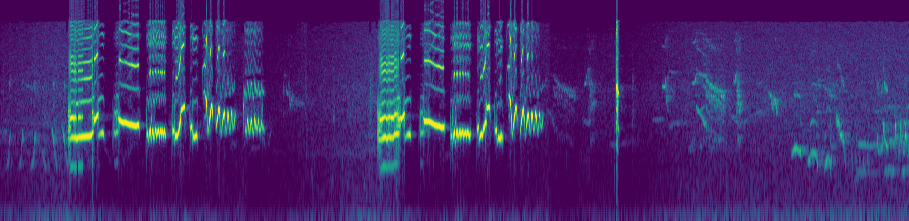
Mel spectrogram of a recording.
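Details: White-rumped shama (chòe lửa) practising contest song ('hót đấu') with many voices: two loud bursts of rich whistles and quick twisting notes separated by a pause, a sharp click, then faint distant chirping.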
